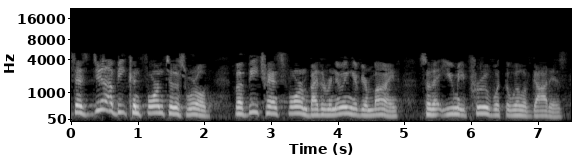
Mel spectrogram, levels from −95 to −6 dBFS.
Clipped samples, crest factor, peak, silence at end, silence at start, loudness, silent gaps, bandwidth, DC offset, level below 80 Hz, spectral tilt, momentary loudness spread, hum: under 0.1%; 18 dB; -14 dBFS; 0.15 s; 0 s; -34 LUFS; none; 5.2 kHz; under 0.1%; -82 dBFS; -6.5 dB/octave; 7 LU; none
